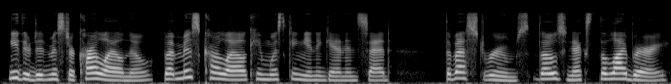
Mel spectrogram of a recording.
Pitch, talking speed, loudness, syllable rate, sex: 225 Hz, 190 wpm, -20 LUFS, 5.2 syllables/s, female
